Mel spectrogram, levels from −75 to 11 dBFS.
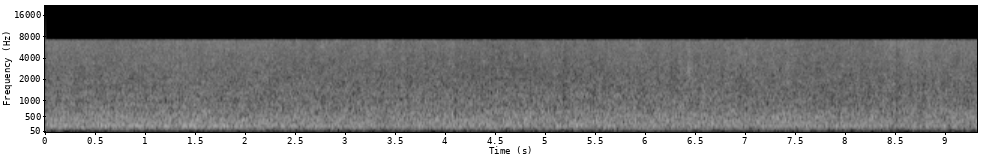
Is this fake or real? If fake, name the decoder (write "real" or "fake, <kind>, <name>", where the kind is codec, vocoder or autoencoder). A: real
